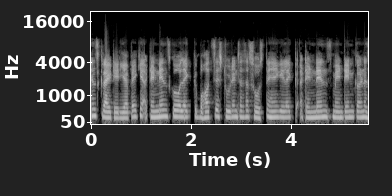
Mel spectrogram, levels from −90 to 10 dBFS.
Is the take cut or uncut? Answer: uncut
